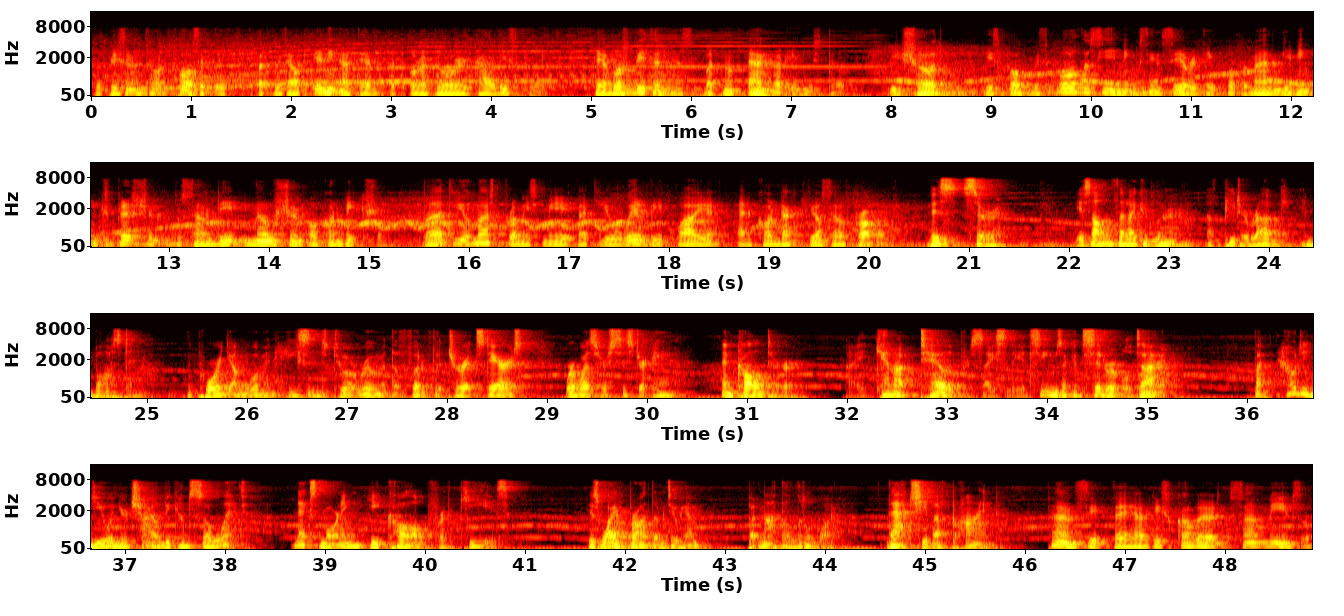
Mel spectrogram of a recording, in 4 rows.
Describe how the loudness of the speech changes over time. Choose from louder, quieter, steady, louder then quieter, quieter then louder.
steady.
